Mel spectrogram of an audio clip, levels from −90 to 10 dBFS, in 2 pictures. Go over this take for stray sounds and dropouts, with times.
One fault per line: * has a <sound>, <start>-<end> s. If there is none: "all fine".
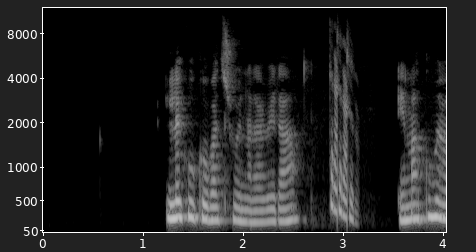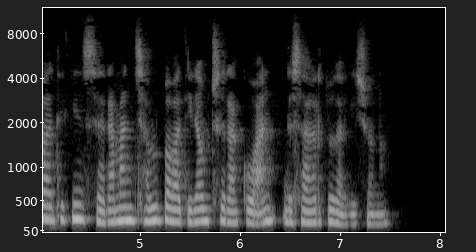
* has a chirp, 2.9-3.2 s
